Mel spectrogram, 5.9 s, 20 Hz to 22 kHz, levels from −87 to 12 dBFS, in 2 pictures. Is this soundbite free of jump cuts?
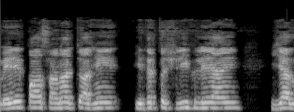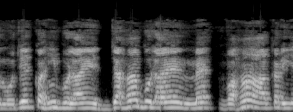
yes; 0 cuts

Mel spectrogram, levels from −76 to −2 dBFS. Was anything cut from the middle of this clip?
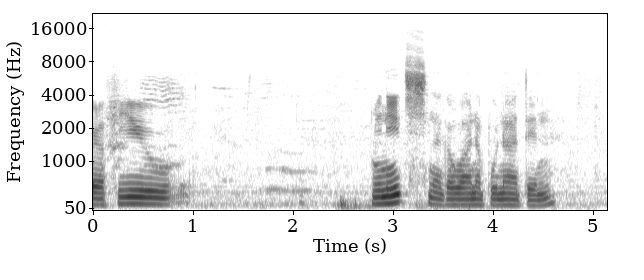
no; 0 cuts

